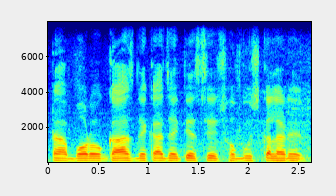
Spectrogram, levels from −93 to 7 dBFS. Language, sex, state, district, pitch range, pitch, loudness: Bengali, male, West Bengal, Cooch Behar, 120-125 Hz, 120 Hz, -17 LUFS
